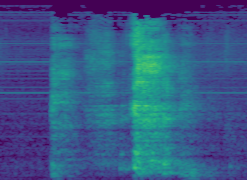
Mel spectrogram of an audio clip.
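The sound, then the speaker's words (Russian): A few harsh, breathy coughs, a shorter one followed by a louder, rougher burst that trails off, with no talking. “Ведь кашель выдавливает из тебя, ну, какие-то твои старые свойства.”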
